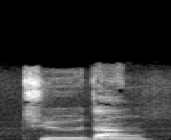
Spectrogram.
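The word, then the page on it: chudan: native Japanese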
